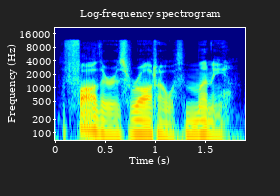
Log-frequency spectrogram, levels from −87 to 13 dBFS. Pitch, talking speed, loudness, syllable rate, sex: 90 Hz, 190 wpm, -21 LUFS, 5.5 syllables/s, male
